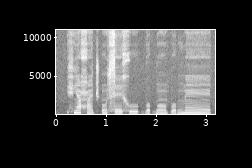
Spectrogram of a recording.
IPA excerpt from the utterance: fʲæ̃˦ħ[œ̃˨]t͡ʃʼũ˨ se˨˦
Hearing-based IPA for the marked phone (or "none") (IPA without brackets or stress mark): æ̃˨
